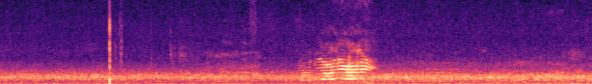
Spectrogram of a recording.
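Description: A cricket bat strikes the ball with one sharp crack a little under a second in, over a steady outdoor hiss. About a second and a half later comes one short, loud call, the loudest sound here, just before the batsmen set off running.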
